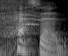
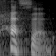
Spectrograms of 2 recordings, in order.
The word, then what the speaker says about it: chesed: It's chesed. You got to say it like you're clearing your throat. It's like chesed, right?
